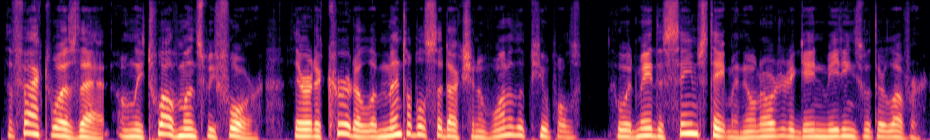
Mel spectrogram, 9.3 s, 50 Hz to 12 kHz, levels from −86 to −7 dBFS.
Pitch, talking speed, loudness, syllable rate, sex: 155 Hz, 215 wpm, -16 LUFS, 6.2 syllables/s, male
